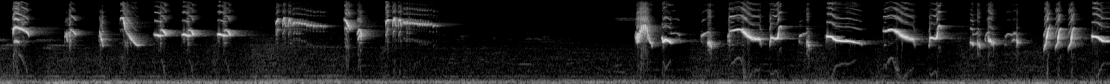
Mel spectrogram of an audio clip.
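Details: Orange-headed thrush in an energetic training song for contest birds: fast, varied high whistles and sharp notes in dense runs, a brief silence, then a long rich sequence of slurred whistled phrases.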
